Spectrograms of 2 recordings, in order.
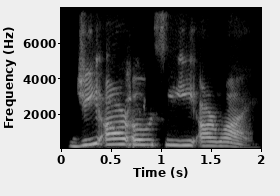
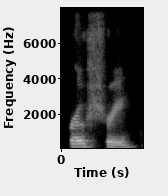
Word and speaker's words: grocery: I say it as like an S-H. Yeah. Grocery. Grocery.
